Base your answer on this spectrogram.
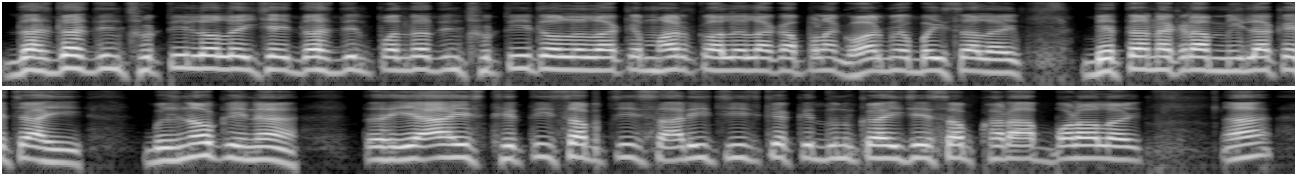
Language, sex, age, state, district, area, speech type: Maithili, male, 60+, Bihar, Muzaffarpur, urban, spontaneous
